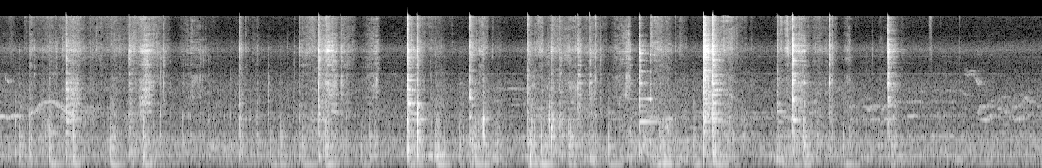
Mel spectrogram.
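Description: A steel spoon stirring and scraping thick, reducing colostrum milk sweet in a stainless-steel pot, with irregular sharp clinks of metal on metal. The loudest clink comes about ten and a half seconds in.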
